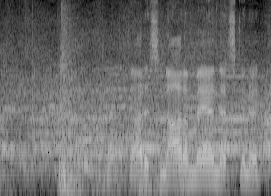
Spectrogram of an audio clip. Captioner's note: crowd cheering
